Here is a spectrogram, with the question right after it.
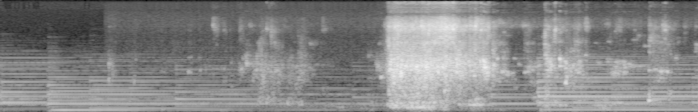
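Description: Water splashing in a church baptistery during a baptism, a loud burst of sloshing and spilling water lasting about a second, set against a steady sustained musical tone before and after.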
